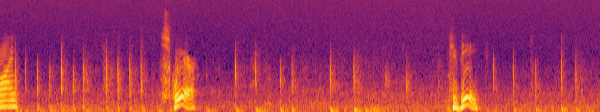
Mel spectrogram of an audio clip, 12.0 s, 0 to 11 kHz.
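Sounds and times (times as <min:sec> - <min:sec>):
chalk tapping on blackboard: 0:00.3 - 0:03.2, 0:04.0 - 0:09.0, 0:09.7 - 0:11.8.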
